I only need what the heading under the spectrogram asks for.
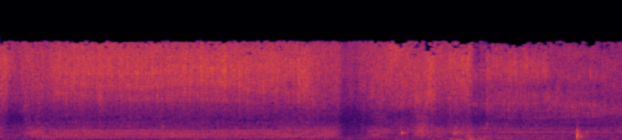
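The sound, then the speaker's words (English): A kitchen tap runs steadily with a bright, hissing rush of water as the water pressure comes back after suddenly dropping. The flow briefly dips and surges a couple of times, with small clinks and splashes. No one speaks. “Water pressure is back.”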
